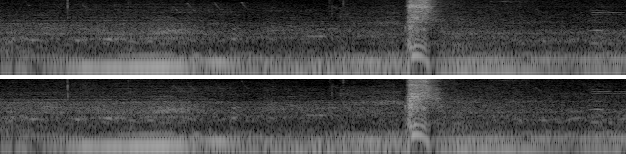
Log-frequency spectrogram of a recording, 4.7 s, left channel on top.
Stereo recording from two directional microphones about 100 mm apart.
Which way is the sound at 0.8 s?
50° left (ahead or behind).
